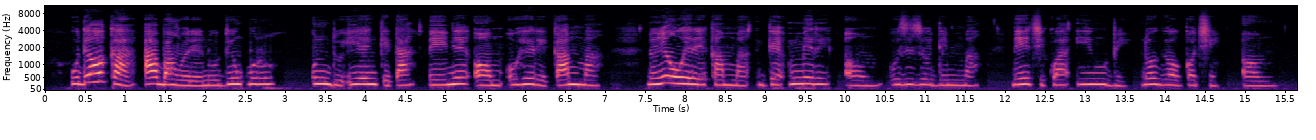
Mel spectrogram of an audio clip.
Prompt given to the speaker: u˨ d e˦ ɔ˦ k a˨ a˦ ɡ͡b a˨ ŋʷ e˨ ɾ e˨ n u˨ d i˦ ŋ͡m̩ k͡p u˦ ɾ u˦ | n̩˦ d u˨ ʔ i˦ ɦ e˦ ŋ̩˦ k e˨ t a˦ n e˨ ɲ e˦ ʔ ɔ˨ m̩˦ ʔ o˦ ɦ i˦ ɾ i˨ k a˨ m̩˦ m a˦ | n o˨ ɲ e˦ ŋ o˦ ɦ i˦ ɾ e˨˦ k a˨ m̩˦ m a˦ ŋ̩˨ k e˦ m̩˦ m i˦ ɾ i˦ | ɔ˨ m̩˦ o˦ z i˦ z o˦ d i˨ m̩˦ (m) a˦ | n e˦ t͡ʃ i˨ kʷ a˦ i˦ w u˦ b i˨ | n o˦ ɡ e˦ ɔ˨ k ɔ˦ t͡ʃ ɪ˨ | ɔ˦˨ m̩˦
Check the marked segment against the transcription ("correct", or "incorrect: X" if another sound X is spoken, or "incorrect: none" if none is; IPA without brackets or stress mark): correct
